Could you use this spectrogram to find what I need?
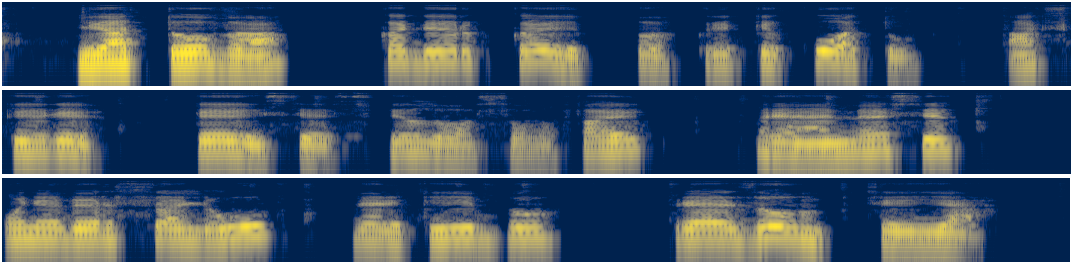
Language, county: Lithuanian, Klaipėda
